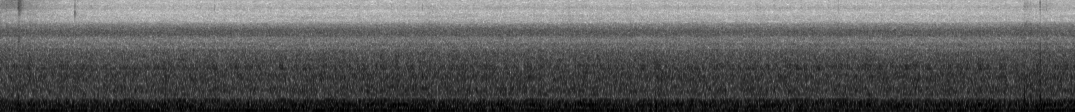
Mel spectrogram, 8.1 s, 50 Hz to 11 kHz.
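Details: 1980s Galaxy 2153A 12-inch three-speed box fan, recently oiled, on medium: smooth, even airy whoosh with a low steady hum, no ticking, rubbing or wobble; runs quietly and normally.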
